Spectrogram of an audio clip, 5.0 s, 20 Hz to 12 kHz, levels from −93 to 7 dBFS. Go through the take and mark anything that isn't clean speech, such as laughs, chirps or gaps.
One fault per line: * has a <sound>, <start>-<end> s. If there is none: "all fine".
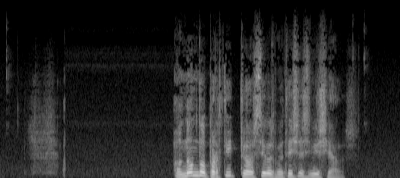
all fine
